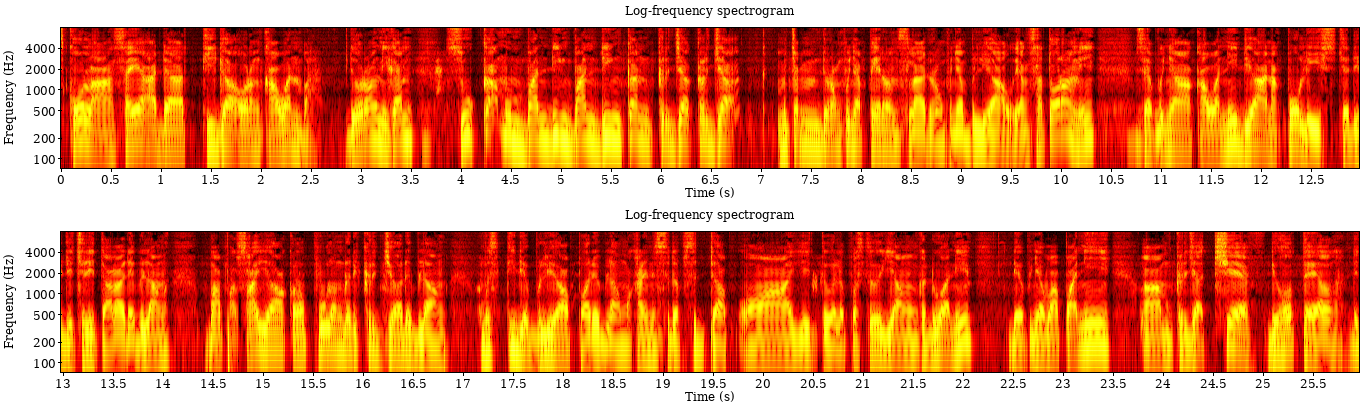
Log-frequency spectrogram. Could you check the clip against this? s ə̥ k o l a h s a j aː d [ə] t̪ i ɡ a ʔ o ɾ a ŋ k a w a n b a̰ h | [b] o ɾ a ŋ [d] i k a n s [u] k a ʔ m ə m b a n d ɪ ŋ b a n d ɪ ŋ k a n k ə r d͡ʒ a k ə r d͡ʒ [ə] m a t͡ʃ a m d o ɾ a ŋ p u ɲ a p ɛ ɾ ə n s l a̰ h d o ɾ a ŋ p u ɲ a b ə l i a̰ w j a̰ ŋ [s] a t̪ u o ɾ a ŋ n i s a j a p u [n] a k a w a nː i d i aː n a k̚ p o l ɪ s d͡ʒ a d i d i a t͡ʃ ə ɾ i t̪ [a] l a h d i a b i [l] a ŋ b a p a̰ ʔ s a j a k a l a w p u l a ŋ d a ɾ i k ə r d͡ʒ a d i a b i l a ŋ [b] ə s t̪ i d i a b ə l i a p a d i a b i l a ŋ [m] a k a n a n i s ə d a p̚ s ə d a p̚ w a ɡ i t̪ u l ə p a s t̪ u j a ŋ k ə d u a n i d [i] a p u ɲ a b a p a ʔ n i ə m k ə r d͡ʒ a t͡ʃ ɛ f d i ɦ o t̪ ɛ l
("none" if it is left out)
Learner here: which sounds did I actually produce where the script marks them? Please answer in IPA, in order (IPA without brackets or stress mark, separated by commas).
a, d, n, u, a, s, ɲ, a, l, m, m, i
